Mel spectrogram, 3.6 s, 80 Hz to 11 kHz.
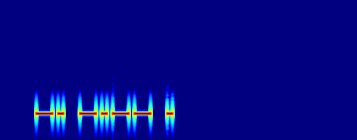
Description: Morse code, heard as a keyed tone, about 22 wpm, 700 Hz. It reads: NYE
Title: USA Call Sign Postfixes - 3 Letters 22wpm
